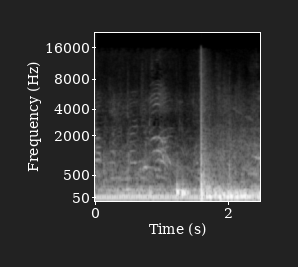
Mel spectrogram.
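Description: Aerial firework shells going off: a low thump a little past one second in, then a sharp, loud bang with a rumbling tail, over spectators' chatter.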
